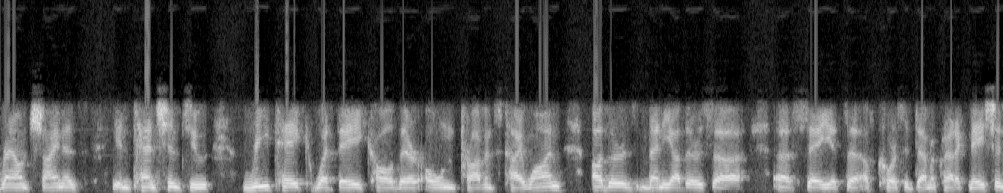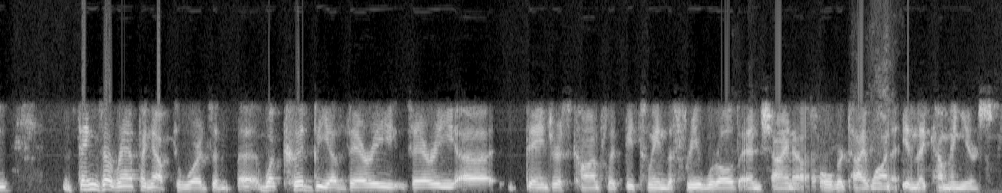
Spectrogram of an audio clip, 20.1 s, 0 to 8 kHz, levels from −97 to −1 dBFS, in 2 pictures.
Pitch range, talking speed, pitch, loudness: 125-140 Hz, 160 wpm, 130 Hz, -17 LUFS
